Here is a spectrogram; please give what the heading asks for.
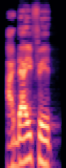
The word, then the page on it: Adaifet: Efik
